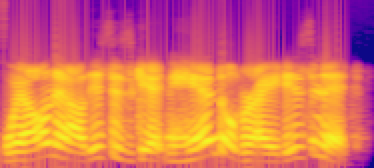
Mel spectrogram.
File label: round winning, swat fem; Counter Strike Model Pack; CS:GO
